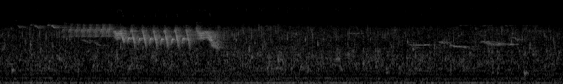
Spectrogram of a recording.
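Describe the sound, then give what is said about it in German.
A babbling brook trickles steadily through flowering meadows lined with blossoming trees and shrubs, while birds sing, with a bright burst of rapid chirping early on and softer calls scattered through the rest. “Ein schmaler, zugewachsener Pfad führt durch blumige Wiesen zum Bach.”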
